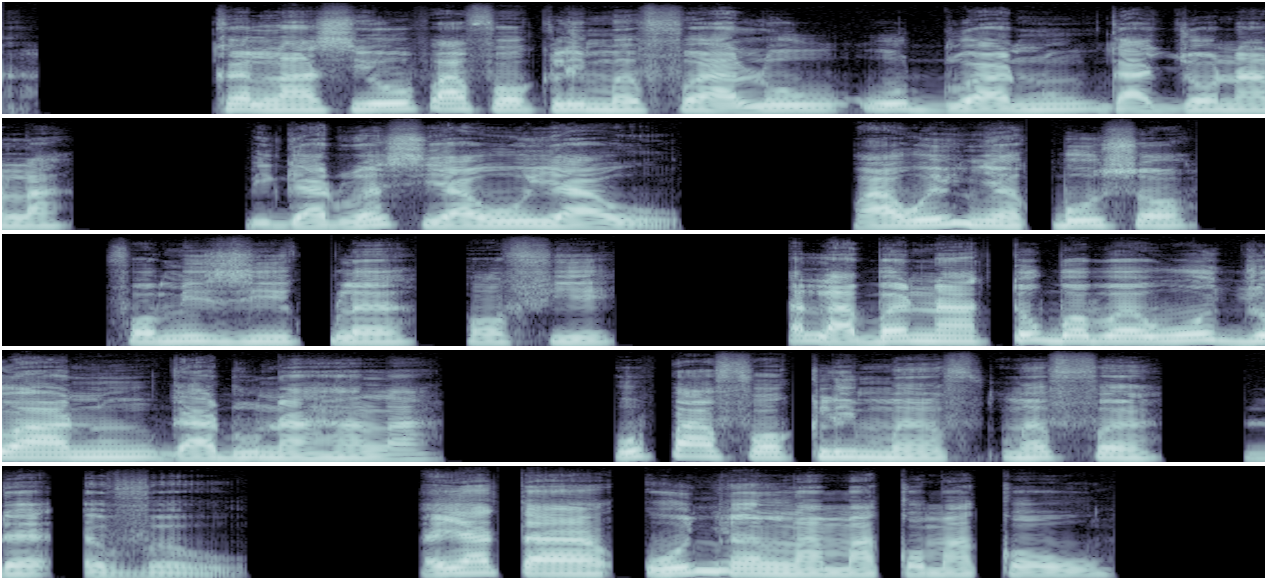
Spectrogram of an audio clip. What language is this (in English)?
Ewe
